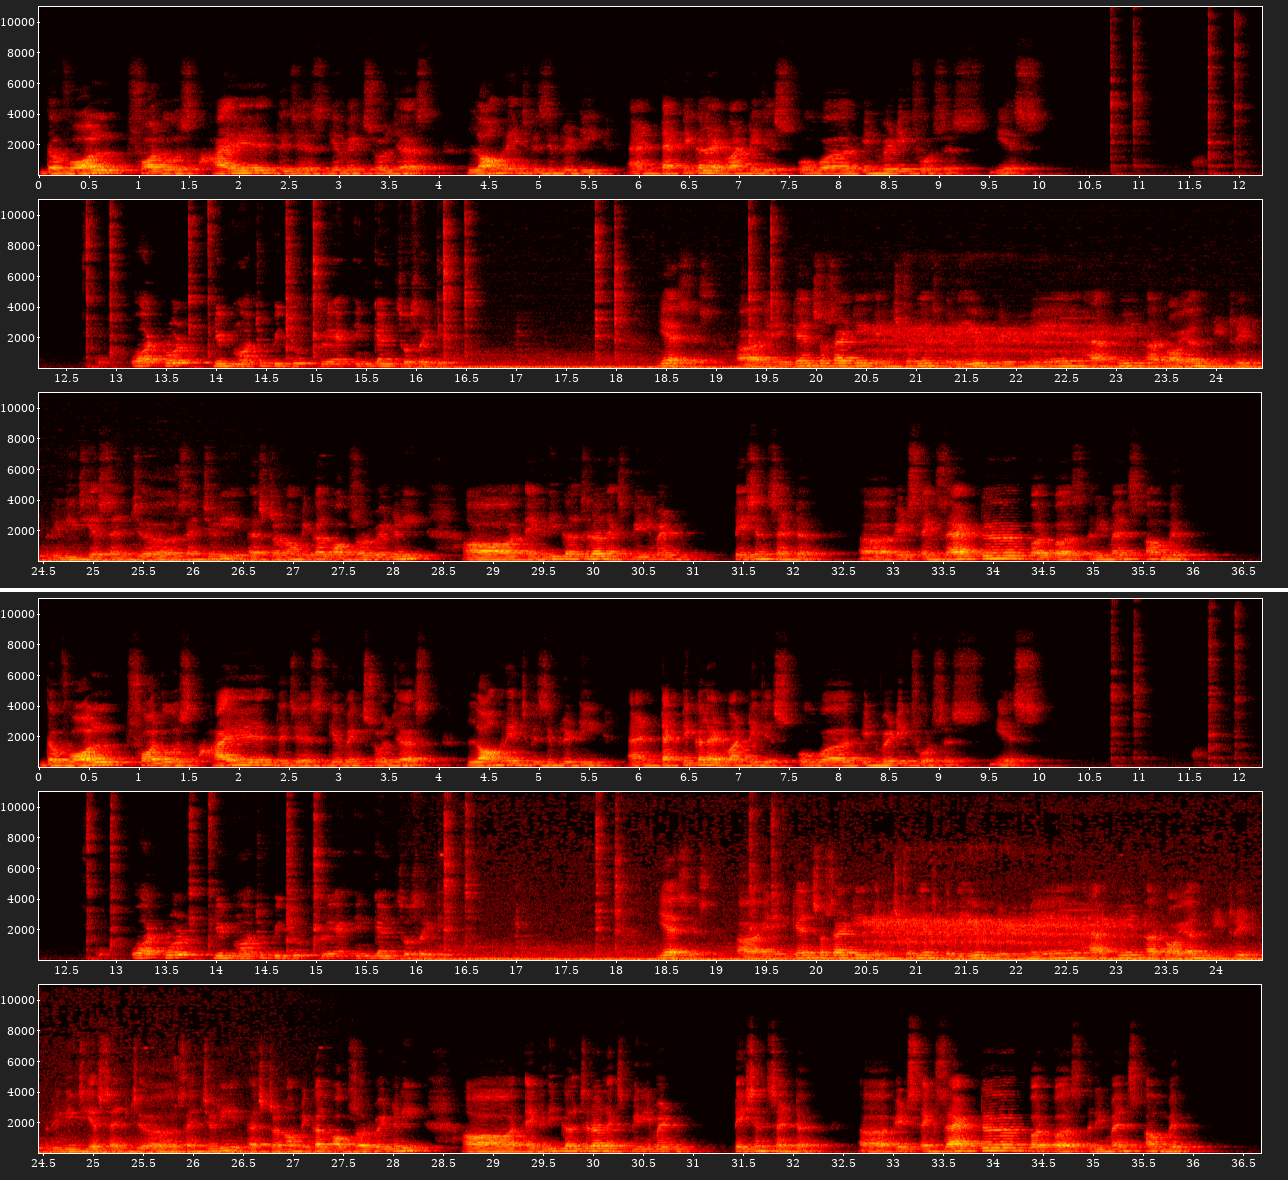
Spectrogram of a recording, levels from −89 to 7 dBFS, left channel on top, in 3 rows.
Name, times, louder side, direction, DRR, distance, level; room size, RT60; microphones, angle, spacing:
voice 1, 0.0-3.9 4.3-5.6 5.9-10.0 18.1-18.9 19.2-30.9 31.4-32.2 32.7-35.9, right 1 dB, 35° right, 1 dB, 0.7 m, -34 dB
sound 1, 10.7-11.1 11.7-12.0 12.7-13.0 13.7-14.0 14.7-15.3 16.2-16.6 17.7-18.3 19.2-19.8, left 1 dB, 55° left, 1.5 m, -50 dB
voice 2, 12.8-16.4, equal, 20° left, 1 dB, 0.5 m, -37 dB
sound 2, 15.8-27.7, right 2 dB, 85° right, 0.4 m, -40 dB
3.4 x 2.6 x 4.0 m, 0.76 s
head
